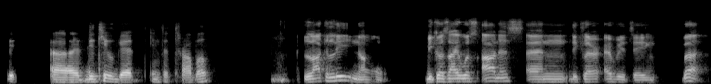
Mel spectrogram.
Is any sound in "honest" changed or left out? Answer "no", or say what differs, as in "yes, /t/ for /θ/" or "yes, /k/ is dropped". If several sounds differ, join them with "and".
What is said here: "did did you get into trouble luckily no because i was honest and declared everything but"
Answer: no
